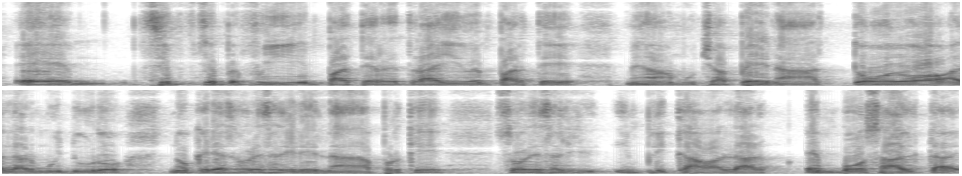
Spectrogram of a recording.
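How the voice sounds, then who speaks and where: A man with a Colombian accent and a nasal, raspy voice, hosting a faith-based podcast monologue and sharing personal stories earnestly. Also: medium pitch, a little mellow. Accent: Colombian Spanish. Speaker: podcast host.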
